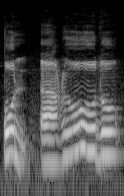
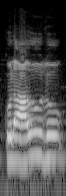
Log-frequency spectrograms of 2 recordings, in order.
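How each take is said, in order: First: The vowel in the second word is held long. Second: The vowel in the second word is cut short. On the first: The speaker calls it right. "एक अलिफ के मुताबिक हमने लंबा करके पढ़ना है" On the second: The speaker calls it wrong. "हम यहाँ क्या गलती करते हैं"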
